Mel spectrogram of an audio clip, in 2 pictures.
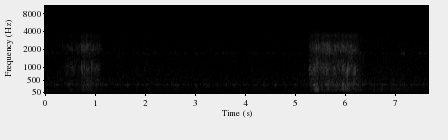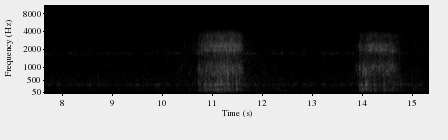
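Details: Great Dane, adopted former breeder dog, snoring while asleep: four rough, rattling snores about 3 to 5 seconds apart with quiet breathing between them; snoring.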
